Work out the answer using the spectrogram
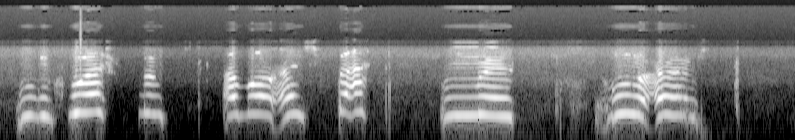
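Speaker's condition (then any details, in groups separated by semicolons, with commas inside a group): Cerebral palsy; listeners must pay attention to follow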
